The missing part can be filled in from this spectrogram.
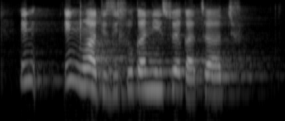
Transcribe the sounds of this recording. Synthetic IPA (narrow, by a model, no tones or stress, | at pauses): iːŋ͡ǀwad̥ʱiziɬuk̬aniswɛk̬ʼatʰaːtʰu̥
